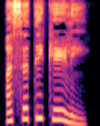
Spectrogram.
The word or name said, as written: ಅಸತಿಕೇಳಿ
